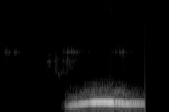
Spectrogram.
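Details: A pied imperial pigeon (Ducula bicolor) gives one deep, hollow coo, rising slightly then holding steady for about half a second, against silence.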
